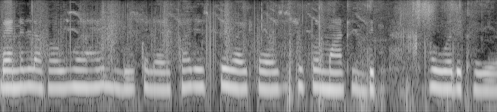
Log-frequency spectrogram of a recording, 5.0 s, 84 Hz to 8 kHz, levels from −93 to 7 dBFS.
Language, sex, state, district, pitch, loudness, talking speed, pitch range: Hindi, female, Bihar, Darbhanga, 225 Hz, -17 LUFS, 230 wpm, 215-235 Hz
